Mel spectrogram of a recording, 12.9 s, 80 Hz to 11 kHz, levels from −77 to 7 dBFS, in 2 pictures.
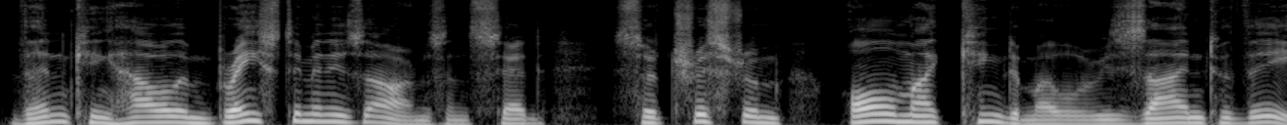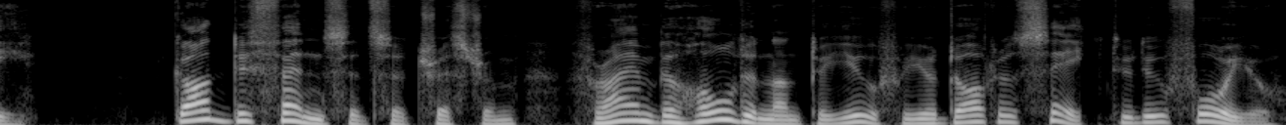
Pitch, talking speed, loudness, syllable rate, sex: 140 Hz, 180 wpm, -19 LUFS, 4.6 syllables/s, male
